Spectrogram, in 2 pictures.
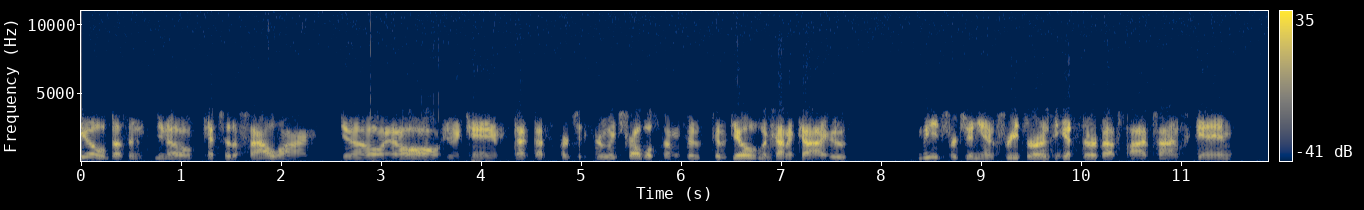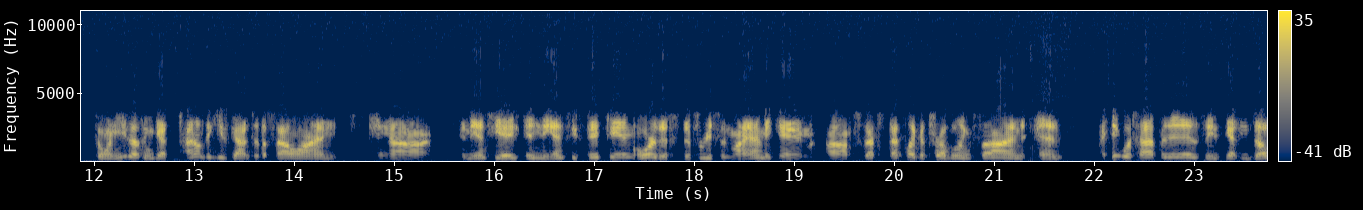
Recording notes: joins us by phone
